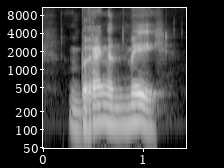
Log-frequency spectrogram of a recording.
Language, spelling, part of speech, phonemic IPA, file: Dutch, brengen mee, verb, /ˈbrɛŋə(n) ˈme/, Nl-brengen mee.ogg
- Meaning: inflection of meebrengen: 1. plural present indicative 2. plural present subjunctive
